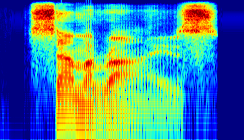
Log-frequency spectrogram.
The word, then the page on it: summarize: British English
